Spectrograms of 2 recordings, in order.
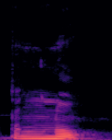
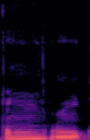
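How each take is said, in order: First: The second syllable starts with an n sound. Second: The second syllable starts with an r sound. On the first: The speaker calls it right. "aku bacanya Wegukin Tengnok" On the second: The speaker calls it wrong. "bukan Tengrok"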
